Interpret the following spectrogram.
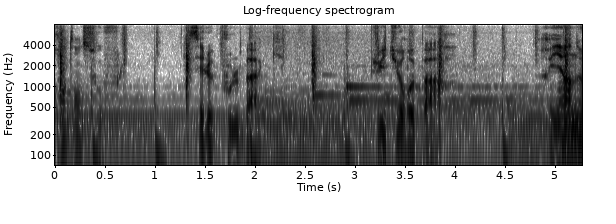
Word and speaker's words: pullback: Le pullback se prononce pullback, c'est le répit, le petit retour en arrière.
